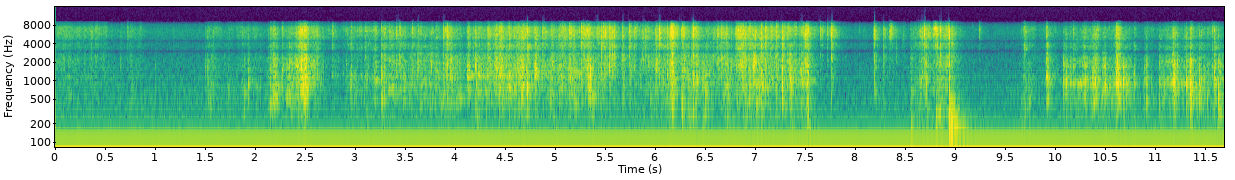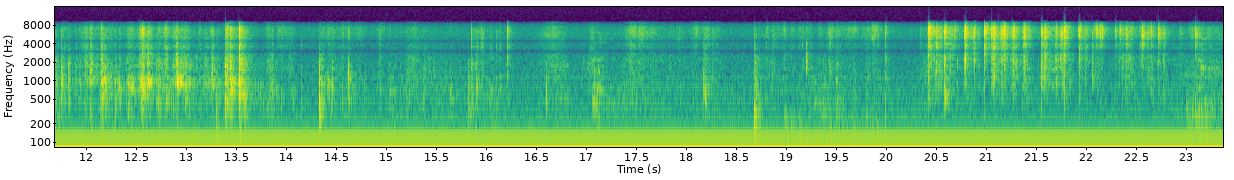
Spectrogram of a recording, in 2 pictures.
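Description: Crinkling, rustling and clicking of plastic wrapping, cardboard and hockey card packs being handled as a card box is opened and its packs set out. It comes in bouts with quieter gaps, and there is one knock about nine seconds in.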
